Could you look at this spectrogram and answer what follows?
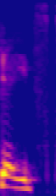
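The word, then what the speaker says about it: Geiz: resistance fire called gates uh g-e-i-z but it's pronounced gates because well uh uh iconography uh well symbolism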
